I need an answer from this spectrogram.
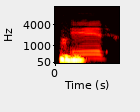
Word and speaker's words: heir: Same way. H E I R is an air to the company.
